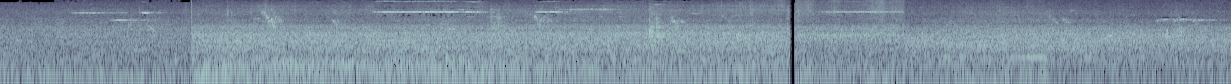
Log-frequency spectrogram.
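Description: Steady background road traffic noise, a continuous even rumble and hiss with no distinct vehicle passes, stepping up in level about two seconds in and dipping briefly near eight seconds where shots are joined.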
